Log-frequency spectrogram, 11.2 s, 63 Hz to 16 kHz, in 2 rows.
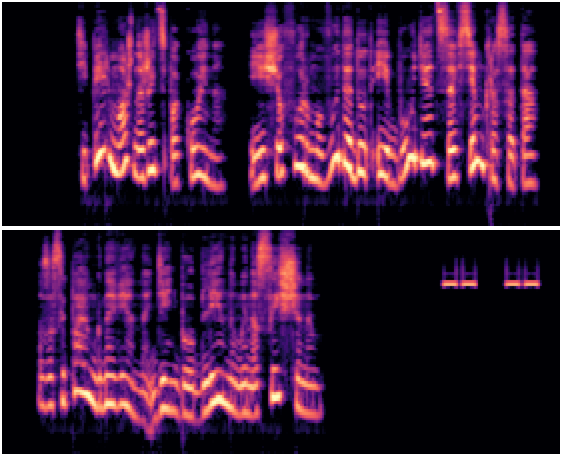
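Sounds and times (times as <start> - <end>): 
speech: 0.8 - 8.8
electronic alarm clock ringing with high piercing double beeps: 10.0 - 11.0.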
